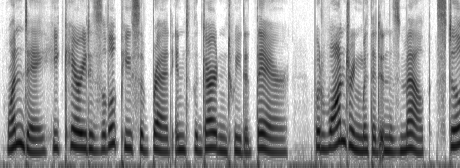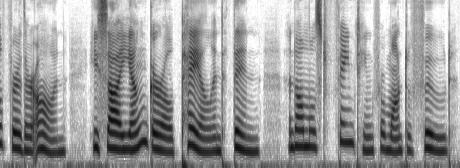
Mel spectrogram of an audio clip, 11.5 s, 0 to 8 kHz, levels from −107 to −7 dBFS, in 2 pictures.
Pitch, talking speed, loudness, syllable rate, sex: 230 Hz, 215 wpm, -20 LUFS, 5.1 syllables/s, female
